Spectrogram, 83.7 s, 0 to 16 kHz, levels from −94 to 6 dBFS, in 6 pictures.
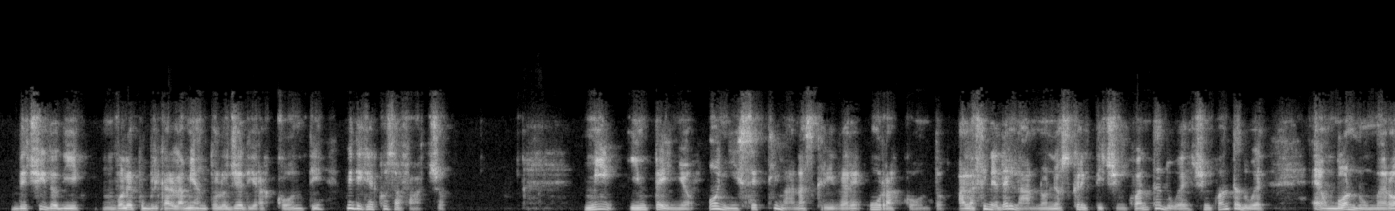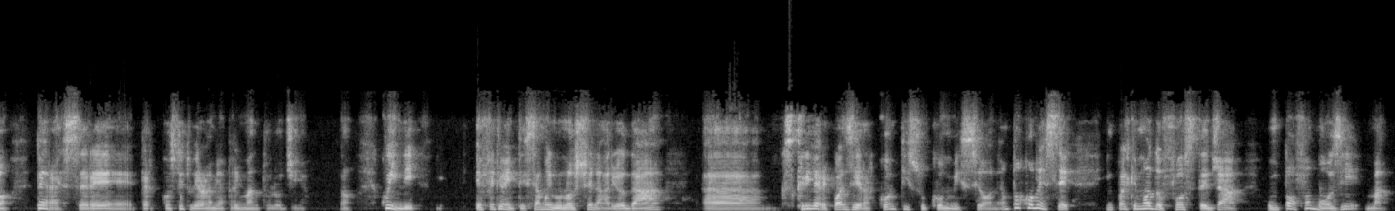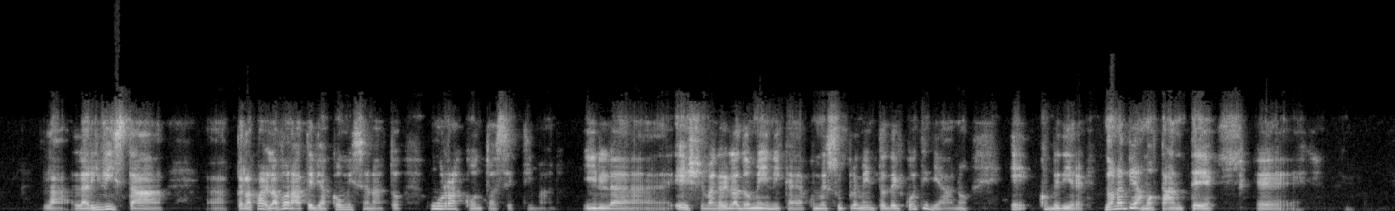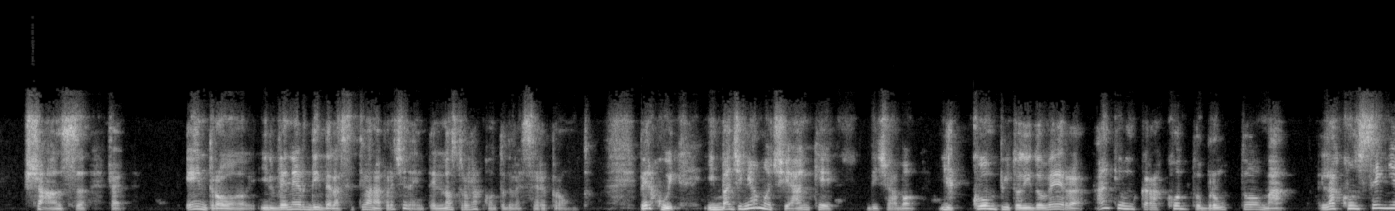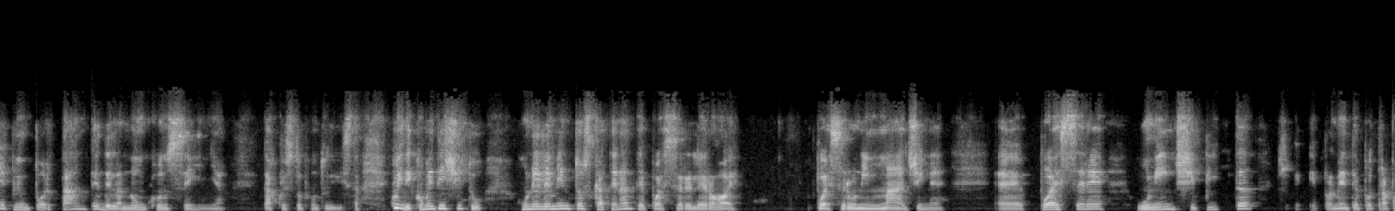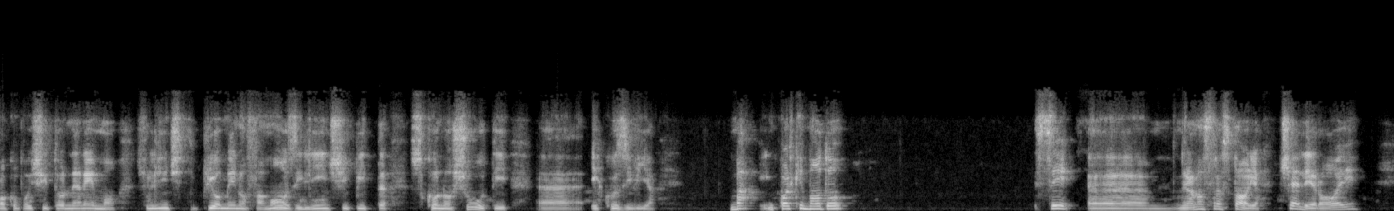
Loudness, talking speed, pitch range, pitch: -18 LUFS, 135 wpm, 125-210 Hz, 165 Hz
